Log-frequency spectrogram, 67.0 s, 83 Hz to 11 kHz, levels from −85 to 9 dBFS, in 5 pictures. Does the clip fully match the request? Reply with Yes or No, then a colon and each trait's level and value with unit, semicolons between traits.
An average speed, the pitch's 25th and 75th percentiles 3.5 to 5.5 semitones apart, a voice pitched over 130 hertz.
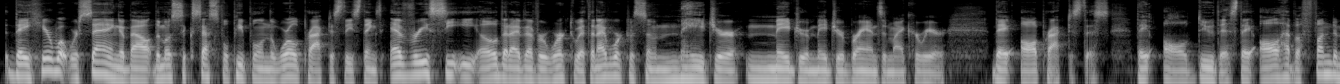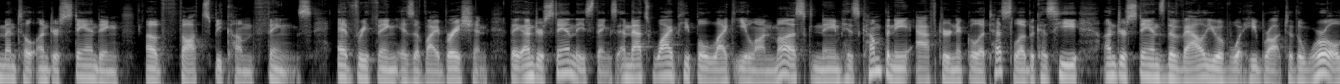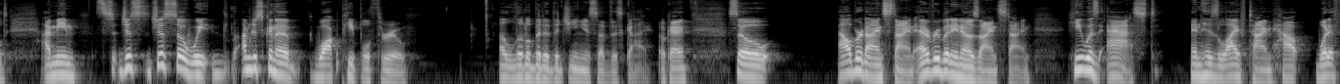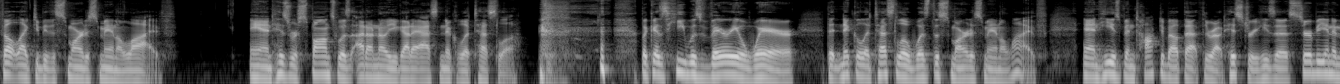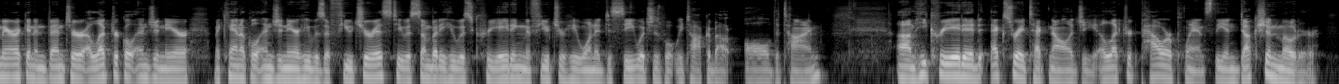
No: average, 190 wpm; average, 4.3 semitones; low, 110 Hz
